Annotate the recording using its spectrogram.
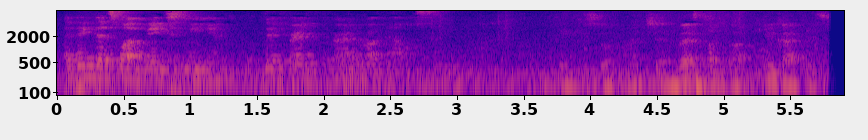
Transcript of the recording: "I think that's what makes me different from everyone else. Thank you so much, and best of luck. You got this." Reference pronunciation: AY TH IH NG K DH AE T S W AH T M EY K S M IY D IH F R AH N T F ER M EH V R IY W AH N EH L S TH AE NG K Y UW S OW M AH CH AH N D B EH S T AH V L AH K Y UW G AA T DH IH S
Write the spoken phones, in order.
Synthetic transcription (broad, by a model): AY TH IH NG K DH AE T S W AH T M EY K S M IY D IH F R AH N T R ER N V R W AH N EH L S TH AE NG K Y UW S OW M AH CH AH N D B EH S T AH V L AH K Y UW G AA T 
